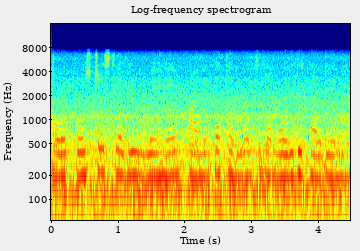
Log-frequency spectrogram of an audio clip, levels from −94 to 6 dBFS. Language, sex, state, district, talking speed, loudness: Hindi, female, Madhya Pradesh, Dhar, 145 wpm, -15 LUFS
